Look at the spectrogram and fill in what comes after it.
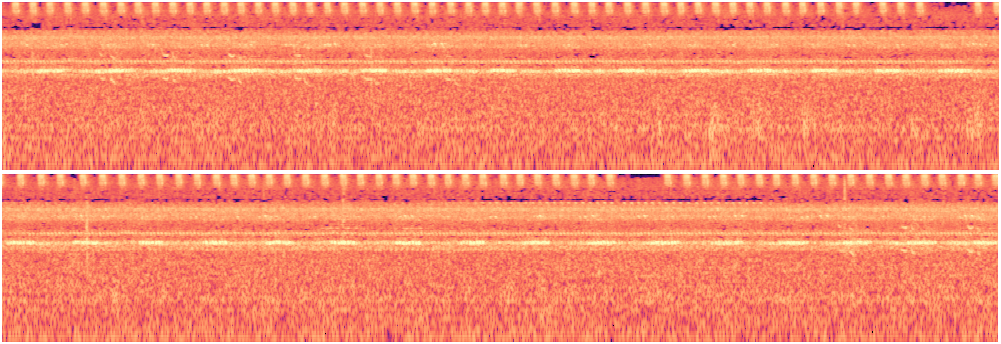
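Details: Evening cricket ambience from a deck: persistent high chirps repeating in a regular, unbroken rhythm, a fine very high pulsing sound overhead, and steady low rumbling noise throughout.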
